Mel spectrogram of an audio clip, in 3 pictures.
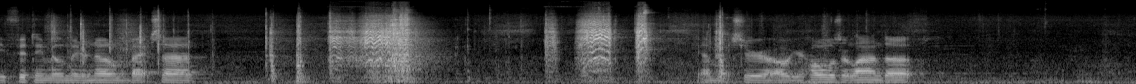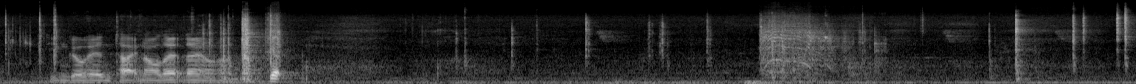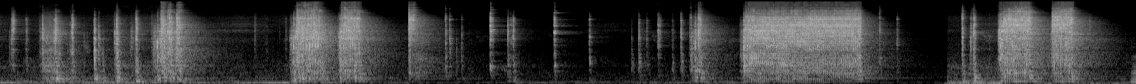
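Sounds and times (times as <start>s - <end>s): ratchet clicking: 25.6s - 31.7s, 32.3s - 33.8s.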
